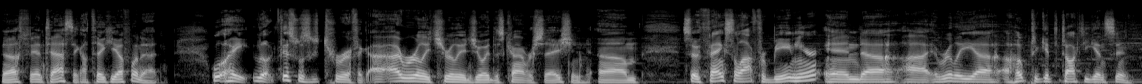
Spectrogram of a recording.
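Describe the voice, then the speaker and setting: A man's voice: mid-range voice, brisk. A man hosting an interview, asking loosely worded questions and affirming often. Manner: rambling questions, frequent affirmations. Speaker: podcast host.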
